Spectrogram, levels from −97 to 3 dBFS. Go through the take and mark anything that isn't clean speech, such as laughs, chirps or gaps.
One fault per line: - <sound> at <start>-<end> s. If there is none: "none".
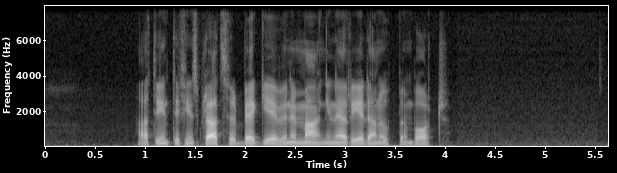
none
